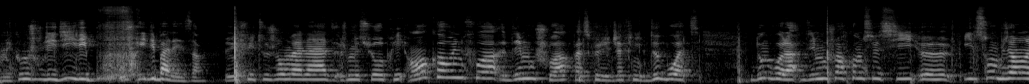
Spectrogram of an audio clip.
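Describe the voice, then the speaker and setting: Her voice sits high with a fairly bright tone, and there's slight background noise as she talks. Stuffy from a cold, this young vlogger goes through her shopping haul at home, chatting loosely and often restarting or using fillers.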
